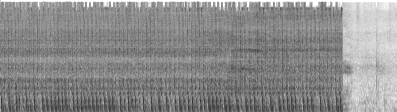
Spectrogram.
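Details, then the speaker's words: Four-stroke motocross bike with a Keihin FCR-MX carburetor, fuel screw turned in about two turns: a lumpy idle with sharp irregular exhaust pops, then the engine stalls after about five seconds, a lean pilot/idle circuit. "did you notice when it was leaned down too far the bike was trying to die off as well as it was trying to stall quite easily in addition to the excessive popping coming out of the pipe that's a sign of a lean lower circuit right there on your pilot jet or your fuel screw"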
